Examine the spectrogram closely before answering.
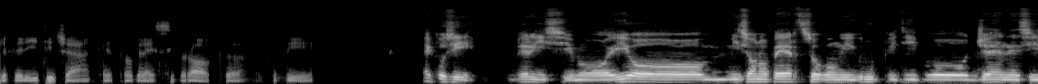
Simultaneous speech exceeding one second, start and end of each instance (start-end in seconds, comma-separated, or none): none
